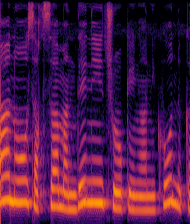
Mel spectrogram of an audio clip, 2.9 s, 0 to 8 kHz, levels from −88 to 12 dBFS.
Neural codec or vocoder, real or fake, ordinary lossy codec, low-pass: none; real; none; none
